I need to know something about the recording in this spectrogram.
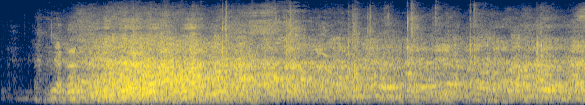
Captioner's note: audience laughing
